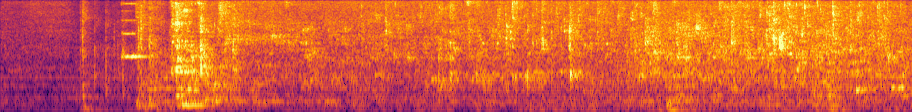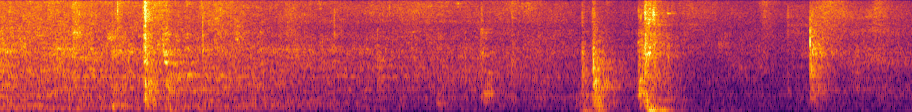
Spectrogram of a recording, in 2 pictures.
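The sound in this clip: Toilet flushing: a fairly quiet, rushing and gurgling water noise that starts about a second in, runs steadily and gradually eases, with a few dull knocks near the end.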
